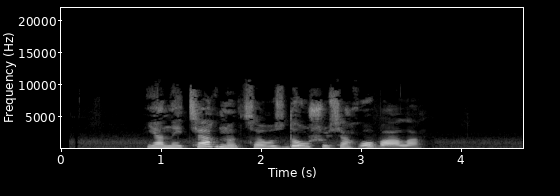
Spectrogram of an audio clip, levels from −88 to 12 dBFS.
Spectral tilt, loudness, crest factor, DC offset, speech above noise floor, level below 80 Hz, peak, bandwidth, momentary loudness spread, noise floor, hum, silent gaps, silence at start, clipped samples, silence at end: -4 dB/octave; -22 LUFS; 20 dB; under 0.1%; 44 dB; -80 dBFS; -4 dBFS; 10.5 kHz; 10 LU; -66 dBFS; none; none; 0.85 s; under 0.1%; 1.05 s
